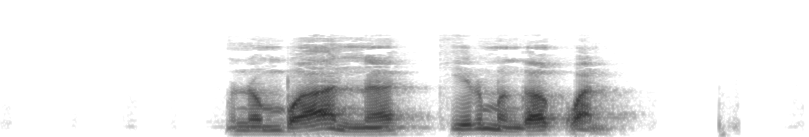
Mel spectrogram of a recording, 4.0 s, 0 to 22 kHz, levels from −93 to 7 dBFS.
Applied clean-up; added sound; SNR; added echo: none; none; none; none.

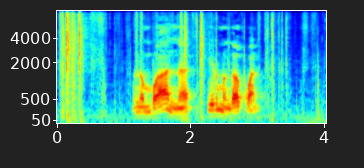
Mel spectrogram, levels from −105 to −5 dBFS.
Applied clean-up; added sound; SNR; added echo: none; Writing; 12 dB; none.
